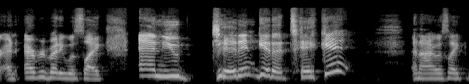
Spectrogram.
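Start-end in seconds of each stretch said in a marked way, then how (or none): 1.4-3.3 mock-incredulous question, higher pitch. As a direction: imitate disbelieving coworkers. Acted incredulous coworkers' reaction.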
